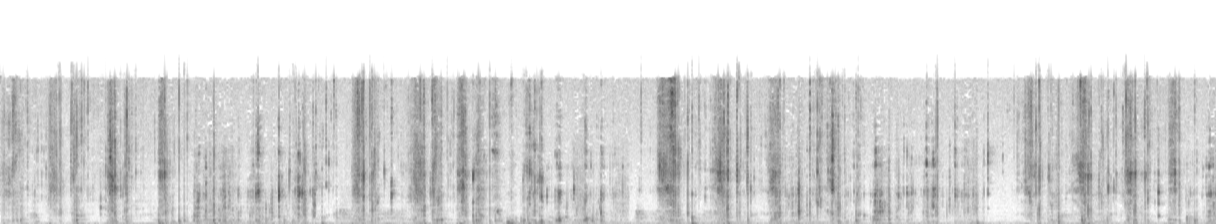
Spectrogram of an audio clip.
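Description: A person chewing pink dragon fruit: a dense run of crunchy bites and mouth clicks that breaks off briefly about ten seconds in.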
